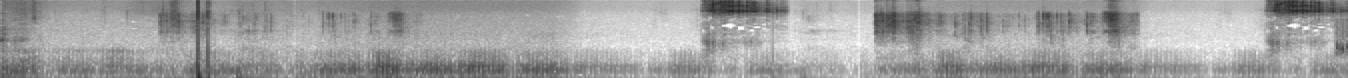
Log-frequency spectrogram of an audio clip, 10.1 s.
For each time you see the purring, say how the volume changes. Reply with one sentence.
You can hear the purring from 0.0 to 10.0 s, getting quieter.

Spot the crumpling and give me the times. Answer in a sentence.
The crumpling can be heard from 1.1 to 3.2 s and from 6.5 to 8.6 s.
